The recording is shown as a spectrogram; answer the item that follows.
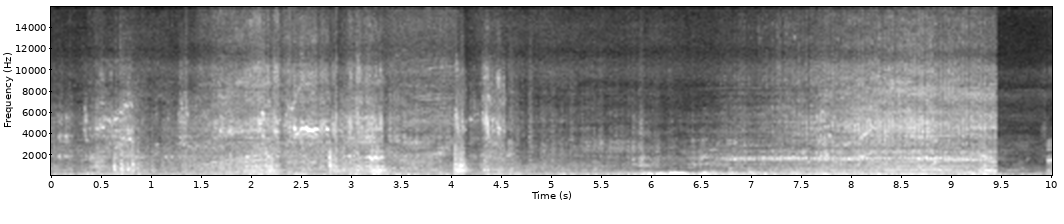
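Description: Radio-controlled monster trucks racing on dirt, their motors whining and rising and falling in pitch as they speed up and slow down. The sound cuts off suddenly near the end.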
